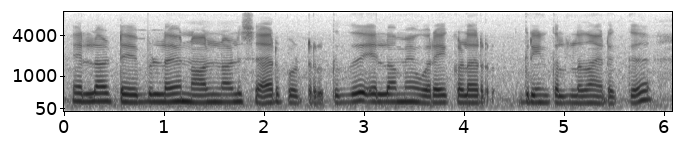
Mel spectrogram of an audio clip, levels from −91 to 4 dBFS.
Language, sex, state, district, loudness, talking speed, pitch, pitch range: Tamil, female, Tamil Nadu, Kanyakumari, -15 LUFS, 130 wpm, 185 Hz, 170-195 Hz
